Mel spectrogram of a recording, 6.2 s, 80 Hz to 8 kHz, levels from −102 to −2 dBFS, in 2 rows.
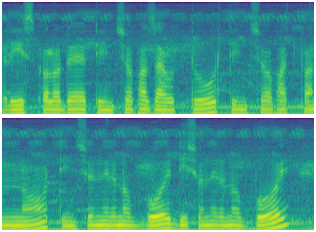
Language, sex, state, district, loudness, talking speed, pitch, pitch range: Chakma, male, Tripura, Dhalai, -15 LUFS, 125 wpm, 105 Hz, 105-110 Hz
